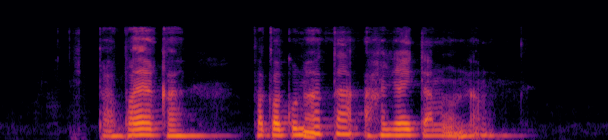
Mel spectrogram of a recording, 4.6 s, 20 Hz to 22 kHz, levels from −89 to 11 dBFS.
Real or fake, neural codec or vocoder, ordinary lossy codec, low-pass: fake; codec, 16 kHz in and 24 kHz out, 1.1 kbps, FireRedTTS-2 codec; Opus, 32 kbps; 9.9 kHz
